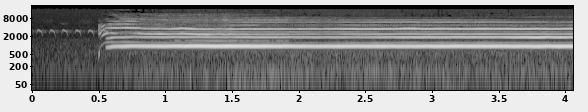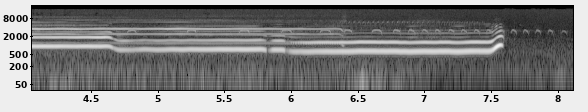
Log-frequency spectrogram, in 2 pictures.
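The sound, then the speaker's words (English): A single long, piercing kulning call, a Scandinavian herding call, from one voice, held steady on a high note for several seconds, then stepping down twice before a brief upward flick at the end. No talking. “Kulning Re-Listen”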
